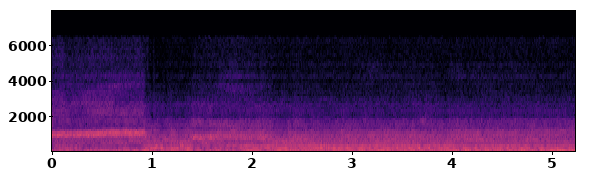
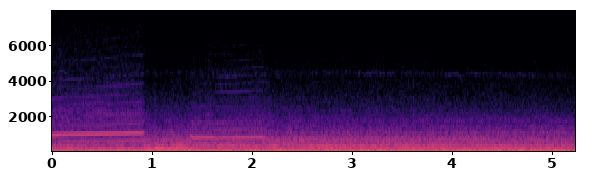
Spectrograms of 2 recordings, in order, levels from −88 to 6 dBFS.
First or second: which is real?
second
